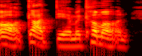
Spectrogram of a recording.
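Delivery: ordinary talk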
